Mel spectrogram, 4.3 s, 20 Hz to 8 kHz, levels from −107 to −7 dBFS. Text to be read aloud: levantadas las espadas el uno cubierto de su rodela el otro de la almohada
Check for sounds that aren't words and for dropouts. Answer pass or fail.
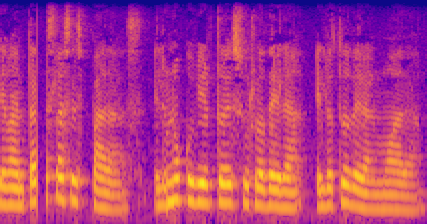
fail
